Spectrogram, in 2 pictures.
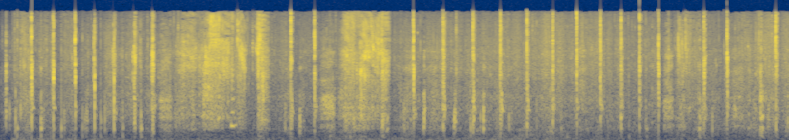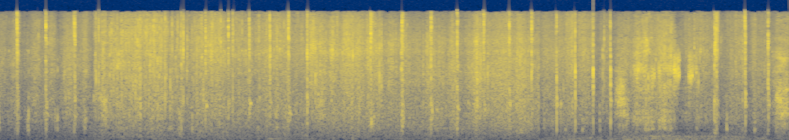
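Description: Close-up wet chewing and lip-smacking of a person eating roasted turkey meat by hand: a rapid, uneven run of smacks and clicks, with soft tearing of the meat.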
